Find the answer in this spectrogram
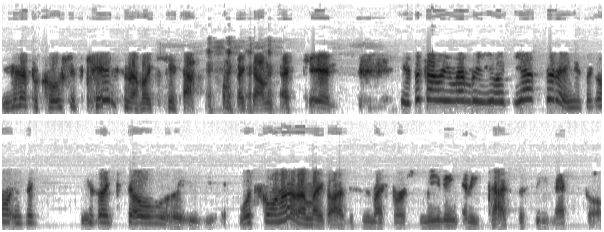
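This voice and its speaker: An animated man with a New Jersey accent talks at a fairly quick pace. His loudness swings widely. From New Jersey, US. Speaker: author. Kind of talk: interview.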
